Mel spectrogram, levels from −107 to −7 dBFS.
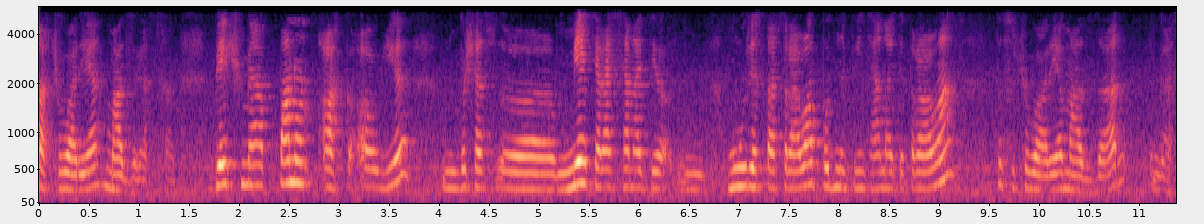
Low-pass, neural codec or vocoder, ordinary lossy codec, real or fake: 5.4 kHz; none; none; real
